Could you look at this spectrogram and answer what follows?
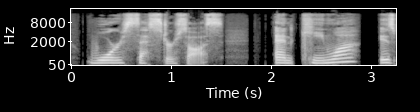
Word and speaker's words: quinoa: And quinoa is pronounced quinoa.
